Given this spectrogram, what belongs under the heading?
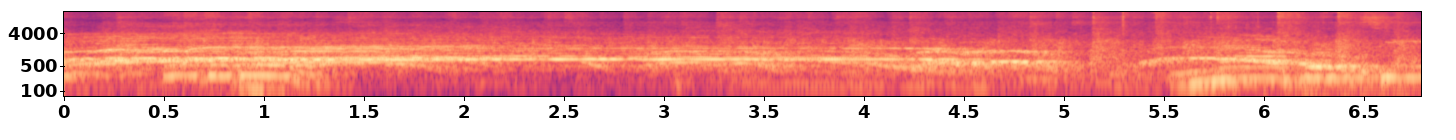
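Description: A poetry slam audience claps and cheers for poets at the end of a bout, a loud, lively crowd sound with shouts and whoops layered over continuous applause, dipping briefly before swelling again.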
